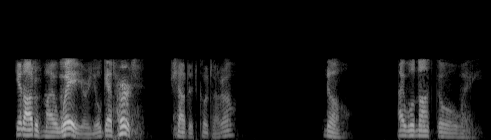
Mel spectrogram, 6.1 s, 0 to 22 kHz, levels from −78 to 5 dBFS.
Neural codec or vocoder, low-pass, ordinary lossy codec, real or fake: codec, 16 kHz, 4 kbps, FreqCodec, larger model; 7.2 kHz; AAC, 16 kbps; fake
